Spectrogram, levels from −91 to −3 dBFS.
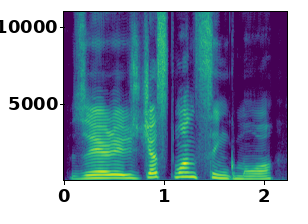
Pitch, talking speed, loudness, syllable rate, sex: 210 Hz, 160 wpm, -16 LUFS, 4.1 syllables/s, female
